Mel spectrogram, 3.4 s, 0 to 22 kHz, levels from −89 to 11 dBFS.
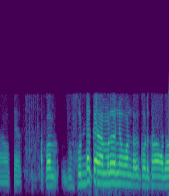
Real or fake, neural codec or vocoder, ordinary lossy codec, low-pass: real; none; none; 3.6 kHz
